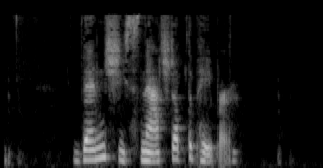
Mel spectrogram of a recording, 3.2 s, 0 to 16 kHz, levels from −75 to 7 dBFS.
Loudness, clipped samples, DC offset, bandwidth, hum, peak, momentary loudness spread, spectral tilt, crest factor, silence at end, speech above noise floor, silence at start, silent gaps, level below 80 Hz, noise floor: -21 LUFS; under 0.1%; under 0.1%; 11.5 kHz; none; -4 dBFS; 14 LU; -3.5 dB/octave; 20 dB; 0.85 s; 41 dB; 0.75 s; none; -58 dBFS; -61 dBFS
